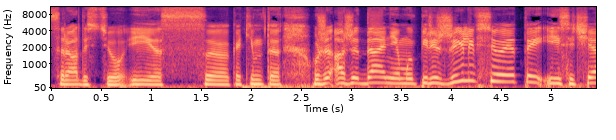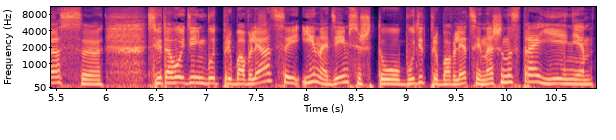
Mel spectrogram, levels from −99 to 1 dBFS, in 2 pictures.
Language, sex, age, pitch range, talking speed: Russian, female, 20-39, 180-220 Hz, 140 wpm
